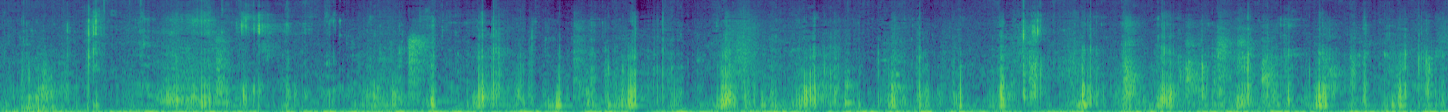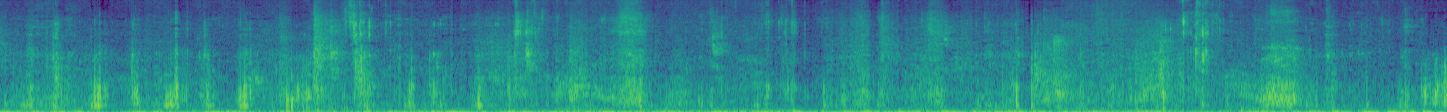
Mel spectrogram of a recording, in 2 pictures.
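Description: A young woman chews food wetly and smacks her lips close to a microphone.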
